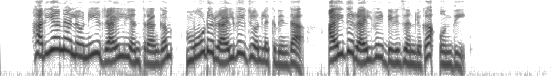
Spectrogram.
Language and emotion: Telugu, neutral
